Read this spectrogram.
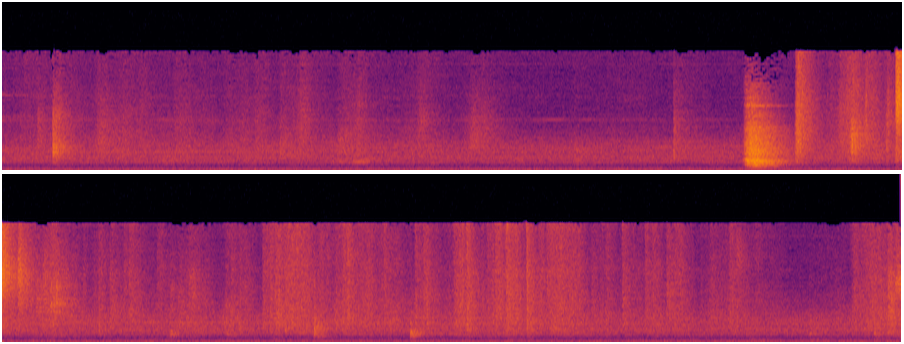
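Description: Hands rub foam softly on a face.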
